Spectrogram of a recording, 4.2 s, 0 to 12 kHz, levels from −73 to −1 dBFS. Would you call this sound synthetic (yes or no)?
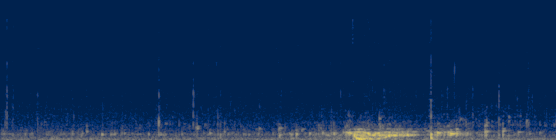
no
